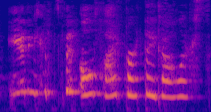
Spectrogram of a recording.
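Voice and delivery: mock dismay. Dramatic realization in story.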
